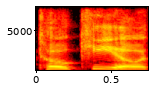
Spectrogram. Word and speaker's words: Tokyo: Kyoto, and it's not Tokyo, it's Tokyo.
